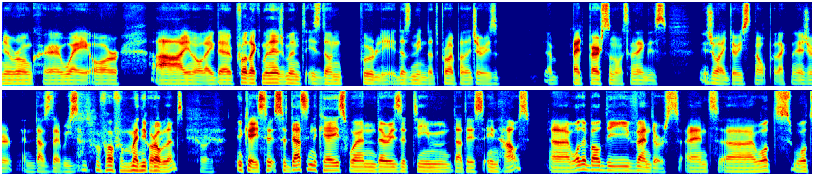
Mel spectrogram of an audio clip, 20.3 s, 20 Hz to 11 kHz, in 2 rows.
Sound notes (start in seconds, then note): 11.0 laughs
